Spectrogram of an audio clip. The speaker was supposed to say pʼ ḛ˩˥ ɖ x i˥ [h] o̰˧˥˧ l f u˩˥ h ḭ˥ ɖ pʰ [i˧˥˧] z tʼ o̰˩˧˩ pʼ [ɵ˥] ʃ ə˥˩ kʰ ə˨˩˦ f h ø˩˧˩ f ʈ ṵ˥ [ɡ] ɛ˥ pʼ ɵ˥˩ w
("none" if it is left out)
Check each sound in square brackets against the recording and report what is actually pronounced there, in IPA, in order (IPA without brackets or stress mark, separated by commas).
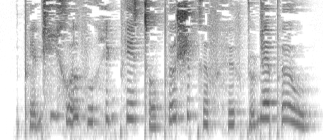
x, e˧˥˧, ɵ˥, ɖ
